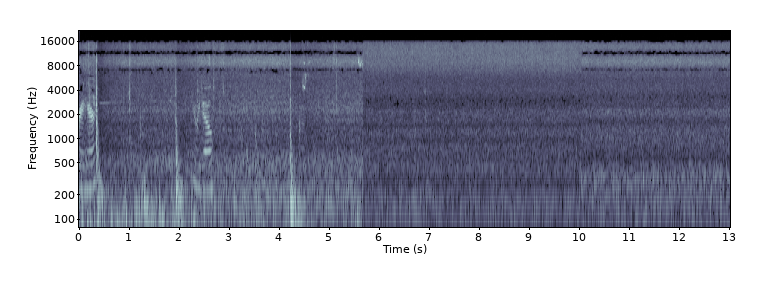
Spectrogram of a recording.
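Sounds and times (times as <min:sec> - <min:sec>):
waterfall rushing over rocks: 0:00.0 - 0:13.0.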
